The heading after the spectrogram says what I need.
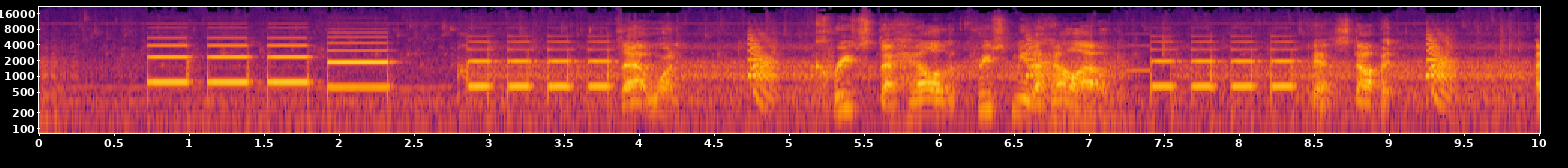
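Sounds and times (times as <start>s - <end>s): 
video game electronic alarm beeping: 0.7s - 4.0s, 7.2s - 8.6s
speech: 3.9s - 4.4s, 5.3s - 7.3s, 8.5s - 9.2s.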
